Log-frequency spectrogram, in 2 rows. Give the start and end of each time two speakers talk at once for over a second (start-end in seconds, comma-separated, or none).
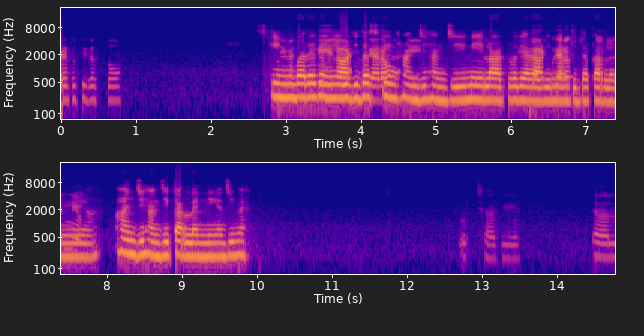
2.9-4.8, 6.1-7.8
